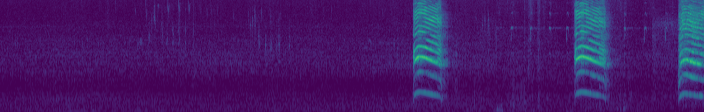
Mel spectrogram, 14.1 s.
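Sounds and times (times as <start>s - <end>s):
loud bird call: 8.3s - 9.1s, 11.4s - 12.6s, 13.4s - 14.0s.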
